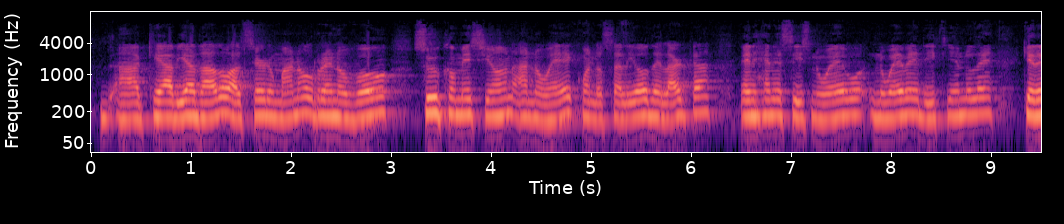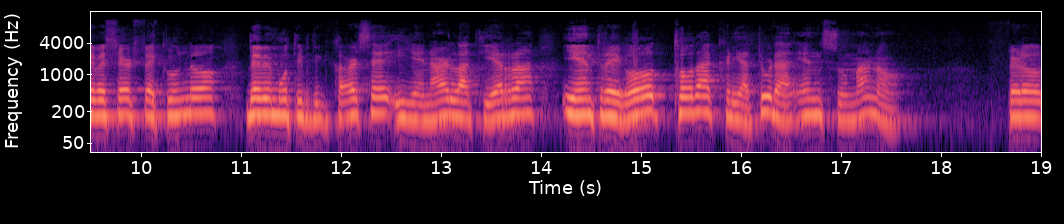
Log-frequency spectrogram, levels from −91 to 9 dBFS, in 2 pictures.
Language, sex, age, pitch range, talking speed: Spanish, male, 20-39, 150-180 Hz, 120 wpm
